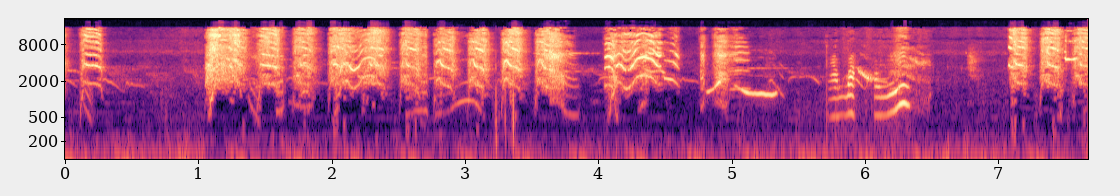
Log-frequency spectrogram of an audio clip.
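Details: Ringneck parakeet chattering in fast bursts of raspy, speech-like syllables, with looping whistled inflections and short squawks throughout.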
